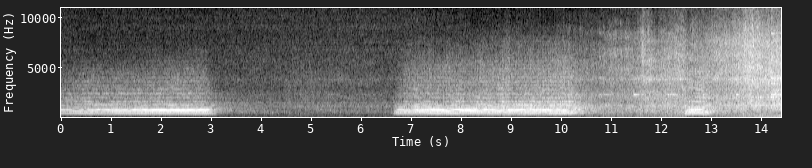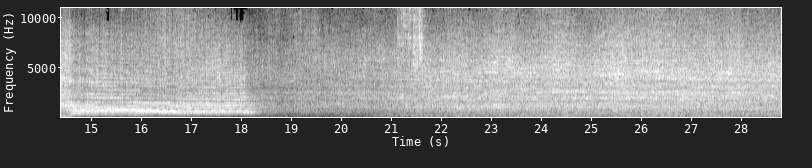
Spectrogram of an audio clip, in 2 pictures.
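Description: Locomotive's multi-chime air horn sounding the grade-crossing signal: two long blasts, one short, then a long one whose pitch sags slightly as the locomotive passes. It is followed by the steady rumble and wheel clatter of the train going by.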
